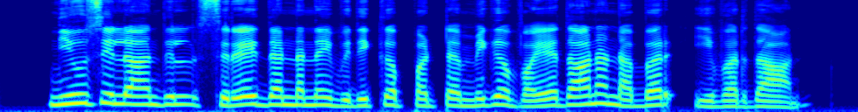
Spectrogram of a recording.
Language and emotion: Tamil, neutral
